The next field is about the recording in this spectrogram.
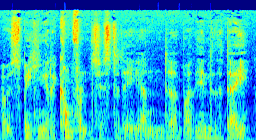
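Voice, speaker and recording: Croaky, hoarse middle-aged man. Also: medium pitch, big pitch swings, fast talker, a little mellow, a little hiss or hum. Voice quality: croaky, breaking into breathy whisper. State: hoarse, voice nearly gone. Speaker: host sharing personal reflections. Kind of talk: informal reflective talk to camera.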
